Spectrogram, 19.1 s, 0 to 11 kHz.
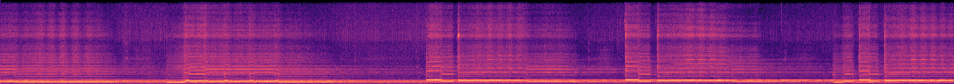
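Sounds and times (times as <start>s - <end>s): flute-like wind instrument: 0.0s - 19.0s.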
